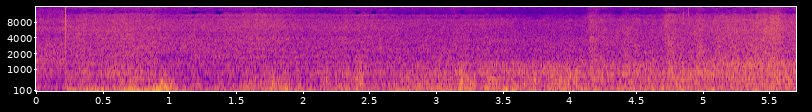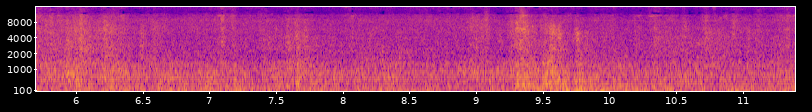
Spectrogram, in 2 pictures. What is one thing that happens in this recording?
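A vehicle drives slowly, its tyres rumbling over the road.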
